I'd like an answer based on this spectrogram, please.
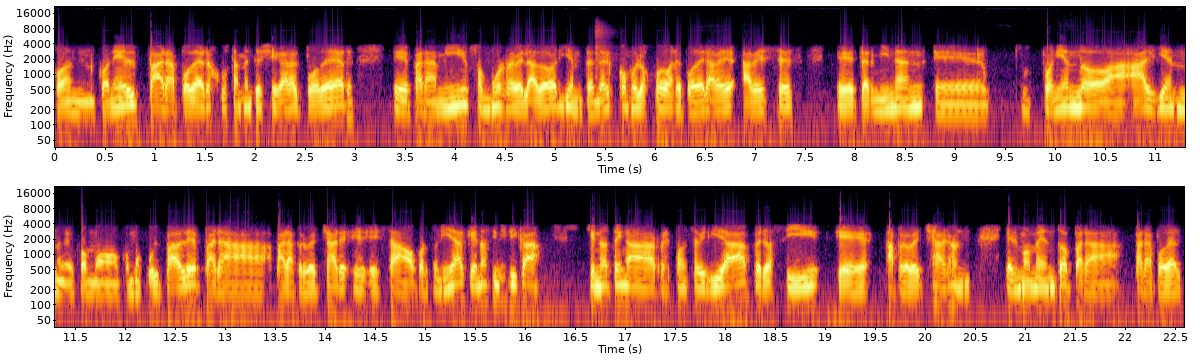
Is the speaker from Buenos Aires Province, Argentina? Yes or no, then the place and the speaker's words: no; Tucumán, Argentina; now in Buenos Aires, Argentina; soy tucumana, vivo en Buenos Aires hace solamente 16 años, entonces no viví en Buenos Aires la tragedia, la masacre de Cromañón, uh-huh, sino que la viví desde Tucumán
